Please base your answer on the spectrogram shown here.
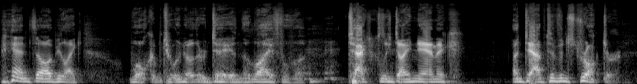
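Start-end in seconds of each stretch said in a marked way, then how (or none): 1.3-6.2 put-on instructor voice, intense. Recalling past jokes, the speaker does his best intense Pat McNamara voice. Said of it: "my best Pat McNamara voice because he's super fucking intense".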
